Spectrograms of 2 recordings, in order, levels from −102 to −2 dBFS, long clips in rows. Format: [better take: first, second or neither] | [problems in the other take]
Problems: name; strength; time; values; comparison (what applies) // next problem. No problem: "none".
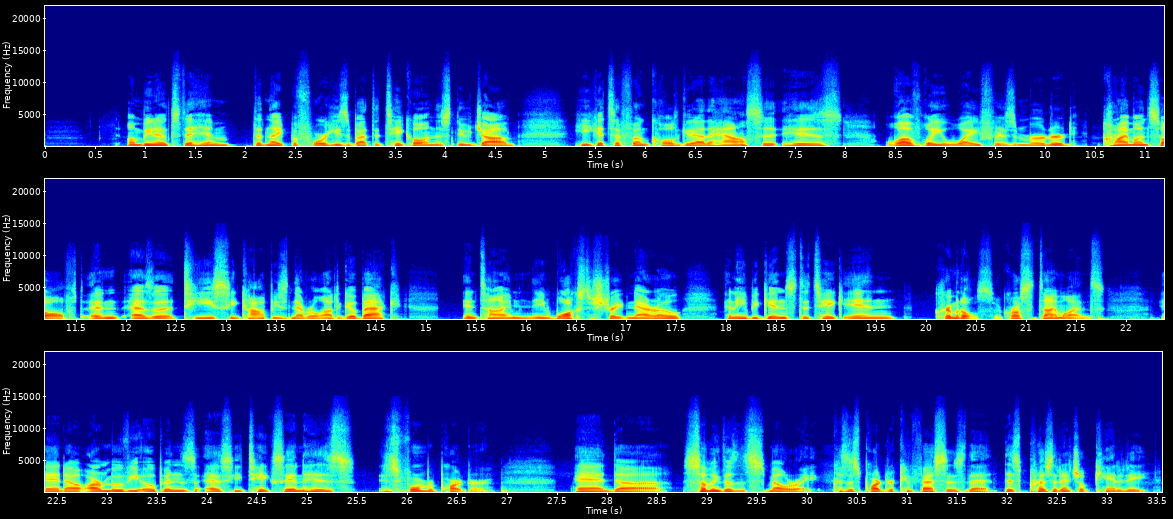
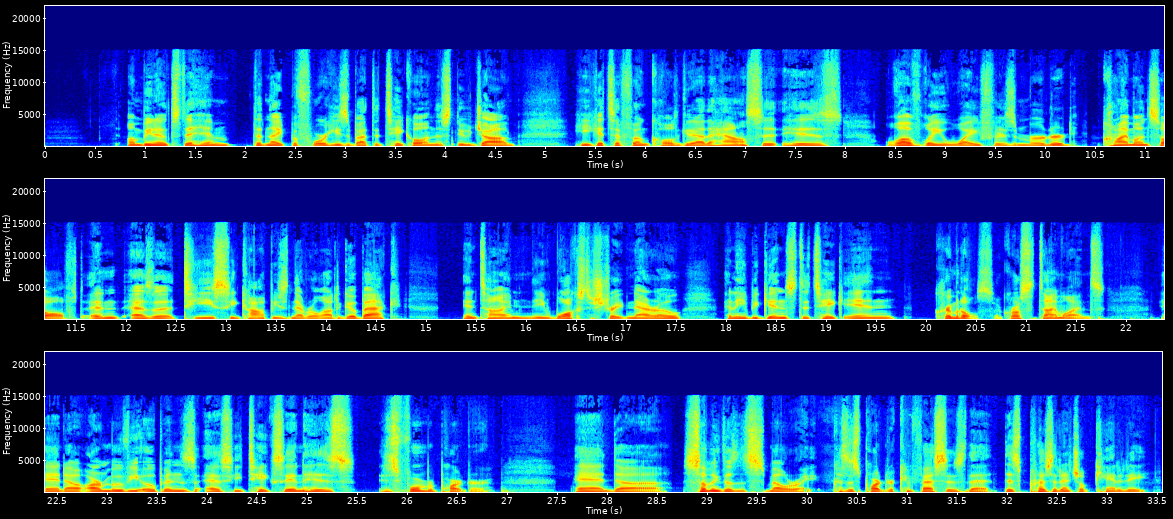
second | muffled; slightly; fading above 3 kHz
